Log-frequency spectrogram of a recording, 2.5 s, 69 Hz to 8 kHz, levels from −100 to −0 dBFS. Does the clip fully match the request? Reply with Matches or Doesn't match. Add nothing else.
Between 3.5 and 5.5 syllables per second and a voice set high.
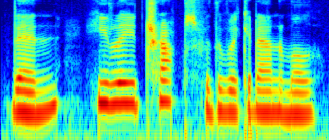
Matches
